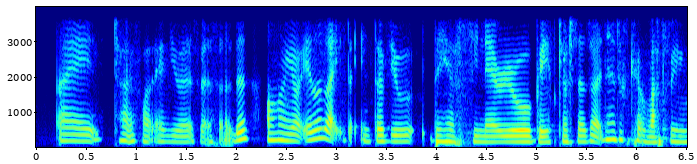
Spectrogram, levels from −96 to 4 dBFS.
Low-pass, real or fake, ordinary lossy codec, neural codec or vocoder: 3.6 kHz; fake; AAC, 32 kbps; codec, 16 kHz, 1 kbps, X-Codec, HuBERT features, trained on balanced general audio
